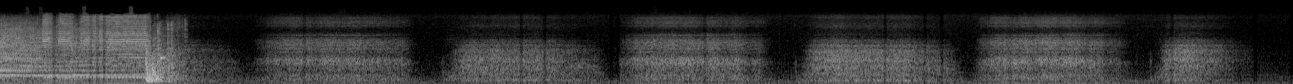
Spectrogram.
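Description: Car tyres screeching, ending in a sharp crash about one and a half seconds in. It is followed by slow, regular breathing-like swells of noise, about one every second and a half to two seconds, six in all.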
